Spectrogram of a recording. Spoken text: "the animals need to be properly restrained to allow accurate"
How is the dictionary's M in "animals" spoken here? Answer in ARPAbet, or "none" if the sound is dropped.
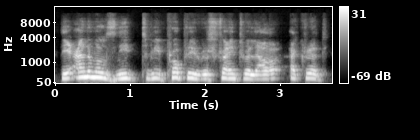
M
